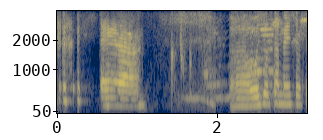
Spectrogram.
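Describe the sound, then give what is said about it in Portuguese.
A pet cockatiel sings at home, giving a few loud, warbling, tonal phrases with shifting pitch, separated by short pauses. “Tem o meu cantorzinho aqui, o meu calopsita aqui cantando a beça, né?”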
